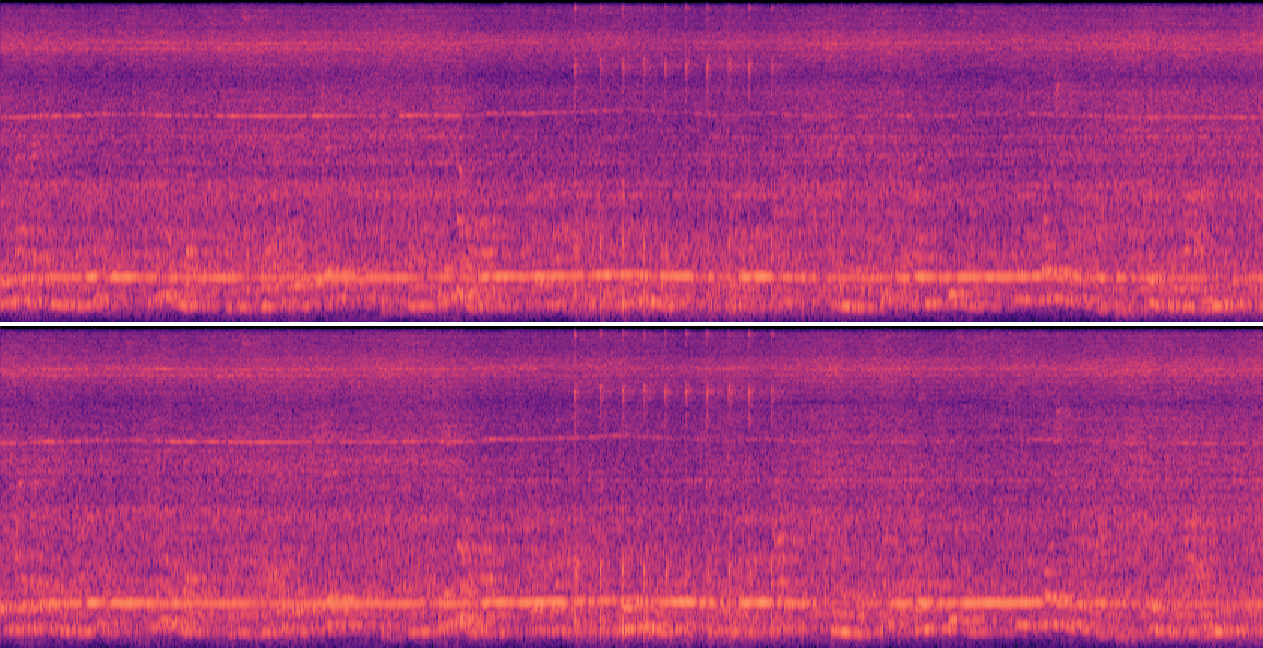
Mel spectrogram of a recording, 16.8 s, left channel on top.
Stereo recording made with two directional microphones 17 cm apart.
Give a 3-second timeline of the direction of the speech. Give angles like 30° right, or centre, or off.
50° left, 40° left, 10° right, 40° right, 30° left, 50° left.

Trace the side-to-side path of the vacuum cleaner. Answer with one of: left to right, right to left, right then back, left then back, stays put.
stays put.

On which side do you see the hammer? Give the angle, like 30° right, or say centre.
10° right.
